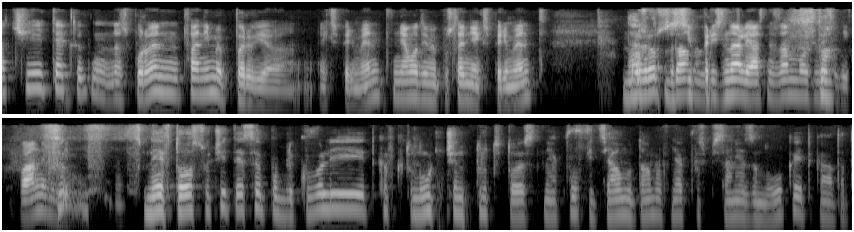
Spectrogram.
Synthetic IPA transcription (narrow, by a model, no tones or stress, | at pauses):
at͡ʃit̪ɛkspoɾɛd̪mɛnt̪ovanɛimɛpɤɾvijəɛkspɛɾimɛnt̪nʲamɐd̪ɐimɛposlɛd̪niəɛkspɛɾimɛnt̪ | naɔvɛɾat̪osəsaipɾiznaliasnɛznamːɔʒɛbsɐɡ̪ʲixxvanəli | nɛft̪ɔɾəslˠut͡ʃəjt̪ɛsəpublikuvɐlit̪ɐ̥kəfkɐ̥t̪ɔnɐut͡ʃɛnt̪ɾut̪ːɔɛst̪nʲakəkvoːfit̪sialˠnot̪amvɐfnʲakəkvospi̥saniɛzɐnɐukəit̪ɐ̥kanɐt̪at̪ə̥k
